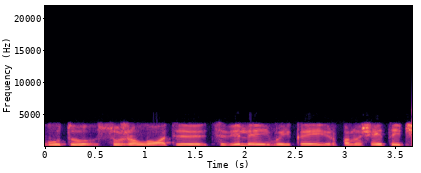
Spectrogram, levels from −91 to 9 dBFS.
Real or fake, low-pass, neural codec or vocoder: real; 5.4 kHz; none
